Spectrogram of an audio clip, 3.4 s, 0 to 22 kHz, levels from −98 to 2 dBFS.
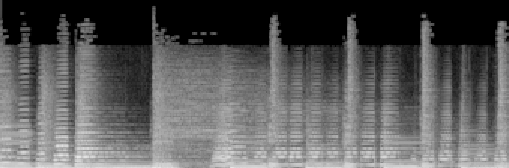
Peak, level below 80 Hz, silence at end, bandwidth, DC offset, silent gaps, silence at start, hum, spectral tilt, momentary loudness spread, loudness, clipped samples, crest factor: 0 dBFS; -20 dBFS; 0 s; 20 kHz; under 0.1%; none; 0 s; none; -4.5 dB/octave; 6 LU; -14 LUFS; under 0.1%; 14 dB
